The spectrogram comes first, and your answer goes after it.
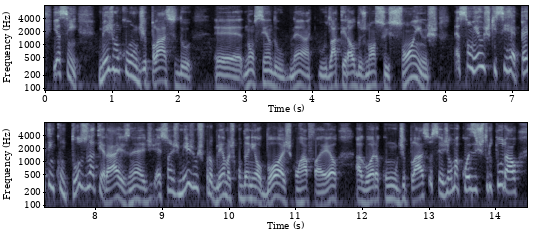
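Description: A man's somewhat breathy voice at a fairly high pitch, with very wide pitch swings, very even loudness and a moderate pace. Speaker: football fan commentator. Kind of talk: casual sports discussion.

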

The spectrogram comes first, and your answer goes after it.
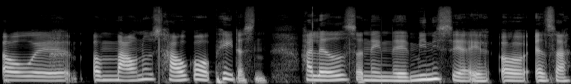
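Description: A woman speaks at a very slow pace with ordinary pitch variation. The recording is very clean with a silent background. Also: dry, close sound with no echo. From northern Jutland, Denmark. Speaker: screenwriter. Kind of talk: casual chat.

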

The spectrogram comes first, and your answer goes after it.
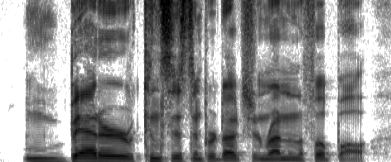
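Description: A man with a normal speaking voice, medium-pitched, at a moderate pace, on a very clean recording with a silent background. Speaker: sports journalist. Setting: live radio studio. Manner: conversational, thoughtful, hedging with ums and laughs.

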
